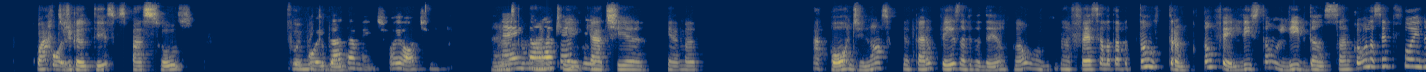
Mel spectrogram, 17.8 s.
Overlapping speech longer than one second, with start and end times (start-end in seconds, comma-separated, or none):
6.2-7.5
